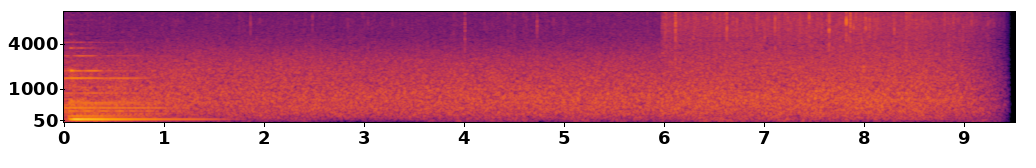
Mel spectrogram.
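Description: Steady rain falls outdoors.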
